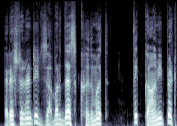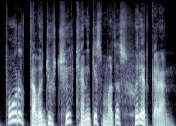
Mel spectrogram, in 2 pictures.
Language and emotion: Kashmiri, happy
